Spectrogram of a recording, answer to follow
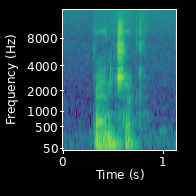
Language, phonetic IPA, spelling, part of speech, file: Polish, [ˈpɛ̃n͇t͡ʃɛk], pęczek, noun, LL-Q809 (pol)-pęczek.wav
